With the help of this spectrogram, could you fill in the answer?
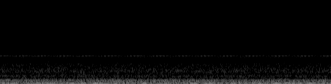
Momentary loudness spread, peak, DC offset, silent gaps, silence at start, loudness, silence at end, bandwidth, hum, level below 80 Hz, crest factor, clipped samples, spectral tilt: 1 LU; -32 dBFS; under 0.1%; none; 0 s; -50 LUFS; 0 s; 6 kHz; none; -46 dBFS; 10 dB; under 0.1%; -8 dB/octave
